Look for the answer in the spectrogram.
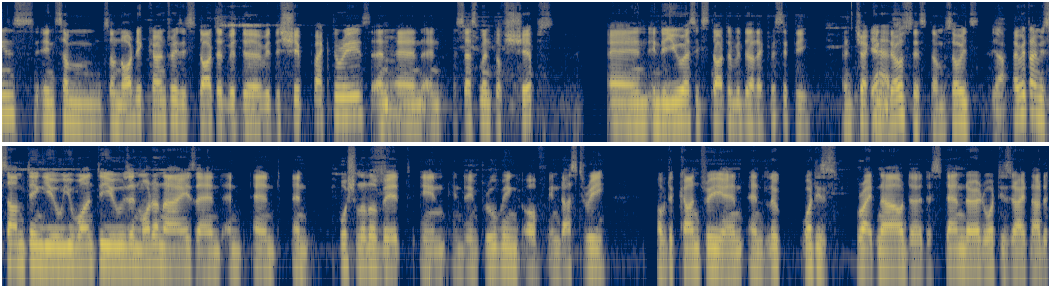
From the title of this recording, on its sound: On location at the TÜV Symposium on Functional Safety and Cybersecurity in Köln, Germany!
